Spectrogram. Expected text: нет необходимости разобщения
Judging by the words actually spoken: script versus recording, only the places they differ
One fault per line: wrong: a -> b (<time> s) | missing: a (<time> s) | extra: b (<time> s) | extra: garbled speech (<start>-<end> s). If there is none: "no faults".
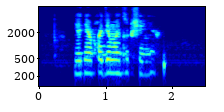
no faults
